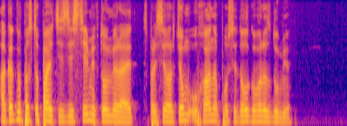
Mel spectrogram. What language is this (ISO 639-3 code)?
rus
